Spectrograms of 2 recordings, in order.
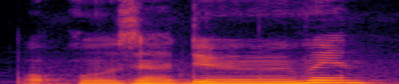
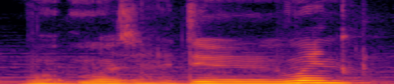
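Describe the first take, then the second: No difference in how they are said.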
